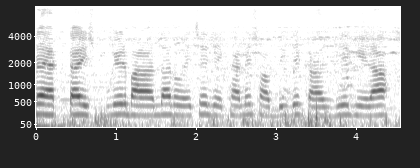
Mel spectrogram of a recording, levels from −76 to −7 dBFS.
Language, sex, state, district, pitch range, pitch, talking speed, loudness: Bengali, male, West Bengal, North 24 Parganas, 195-215 Hz, 205 Hz, 155 wpm, -43 LUFS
